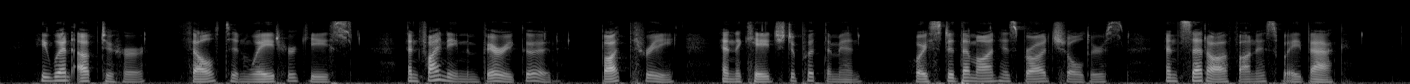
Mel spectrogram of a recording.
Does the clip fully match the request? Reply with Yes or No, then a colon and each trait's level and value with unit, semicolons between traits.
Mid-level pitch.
No: low, 125 Hz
